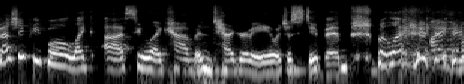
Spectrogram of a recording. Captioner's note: laughs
